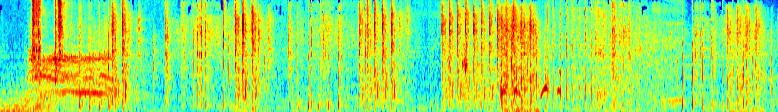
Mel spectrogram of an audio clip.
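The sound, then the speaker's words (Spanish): Rapid automatic gunfire from men shooting guns, many loud cracking bursts in quick succession with brief gaps, continuing throughout. “Desde sus escondites salieron sus hombres, armas en mano, y sin la menor reserva comenzaron a disparar a donde creían que estaba el Alush.”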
